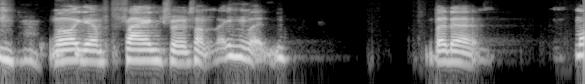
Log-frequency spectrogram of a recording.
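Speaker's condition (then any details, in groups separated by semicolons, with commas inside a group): Cerebral palsy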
